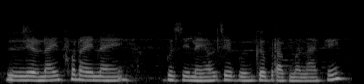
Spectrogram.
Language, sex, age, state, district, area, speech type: Bodo, female, 18-30, Assam, Udalguri, urban, spontaneous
